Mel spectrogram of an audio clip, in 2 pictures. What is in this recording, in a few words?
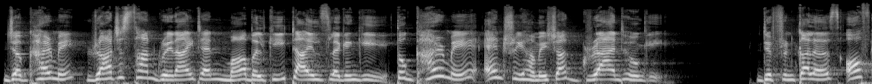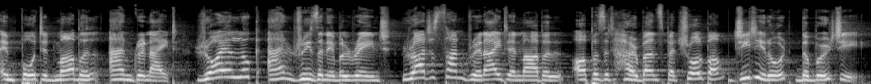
hindi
